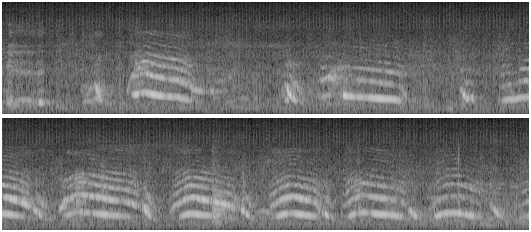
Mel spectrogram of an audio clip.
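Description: An animal calling over and over, about one call a second, each call an arch that rises and then falls in pitch.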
